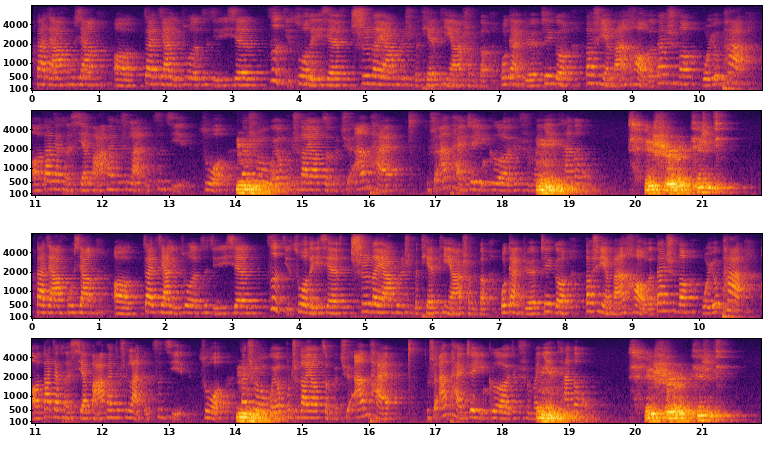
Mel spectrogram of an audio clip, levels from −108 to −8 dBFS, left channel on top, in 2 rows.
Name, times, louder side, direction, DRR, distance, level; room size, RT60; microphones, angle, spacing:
voice 1, 0.0-13.2 13.5-16.3 16.9-19.3, right 3 dB, 40° right, 2 dB, 0.3 m, -32 dB
voice 2, 14.0-14.5 18.5-19.1 19.9-21.2, equal, 55° left, -2 dB, 0.7 m, -18 dB
2.4 x 2.3 x 3.6 m, 0.83 s
head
